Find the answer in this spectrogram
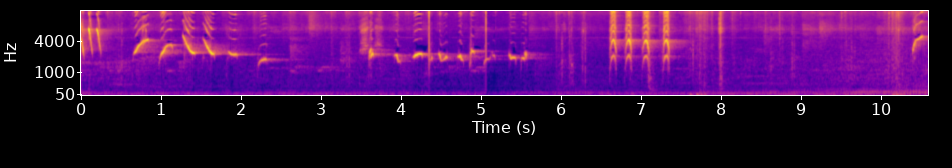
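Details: Greater green leafbird tutor song for training: falling slurred whistles, then a series of short warbled notes and quick sharp chips, with fainter stretches and low rumbling noise toward the end.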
